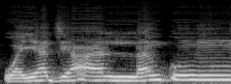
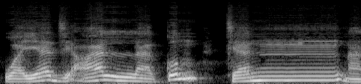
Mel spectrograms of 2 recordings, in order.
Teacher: Gunnah. Jan ditahan, boleh di atas 2 ketuk. Jannah matobi'i, ini 2 ketuk.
